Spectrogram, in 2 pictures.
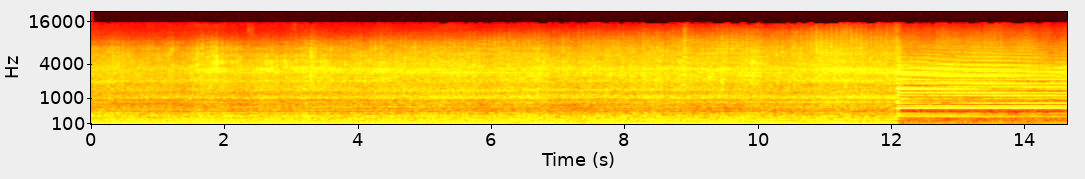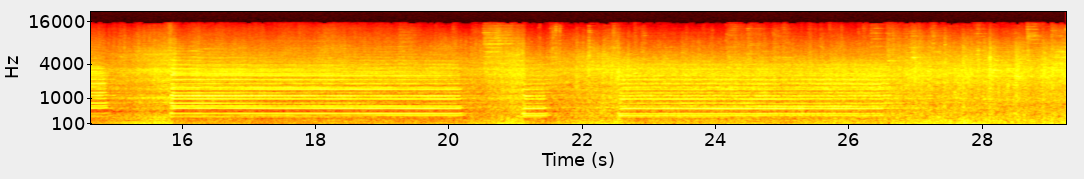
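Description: EMD SW8 diesel switchers with their eight-cylinder 567 engines running under load as the freight train rolls by, then the locomotive air horn sounding in a series of long blasts from about twelve seconds in.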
